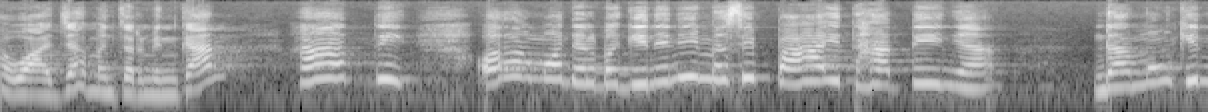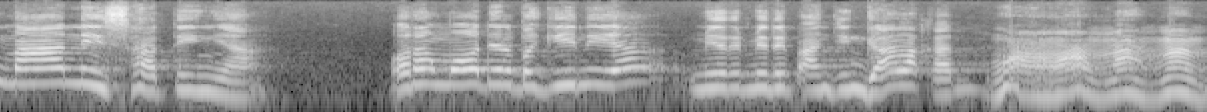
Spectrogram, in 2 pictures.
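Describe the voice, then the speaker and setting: A woman's voice: sits high, fairly bright tone, long reverb tail. A woman pastor preaching a sermon, telling funny stories and speaking directly to her congregation. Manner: humorous storytelling, acts out dialogue.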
